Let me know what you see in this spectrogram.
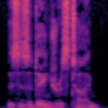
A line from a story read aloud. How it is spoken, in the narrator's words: he told them softly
